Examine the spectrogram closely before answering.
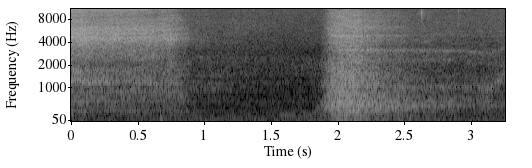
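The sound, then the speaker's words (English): A deep breath is drawn in as a soft, airy rush heard twice, the second fuller and louder than the first. The sound is quiet overall. “Everyone take a big deep breath and inhale.”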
